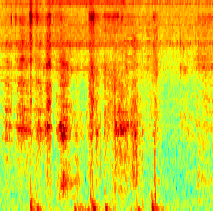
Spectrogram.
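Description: A man breathing hard in short pants after exertion, with a few dull thumps about half a second apart.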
